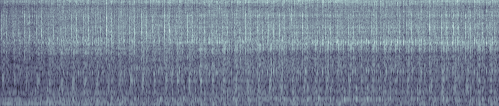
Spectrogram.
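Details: Jupiter MX motorcycle, recently bought, radiator coolant mixed into oil (greyish oil), suspected water pump seal: small engine idling with fast uneven knock about twice a second; source unclear.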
